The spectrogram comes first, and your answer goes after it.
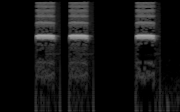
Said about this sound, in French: Au coup de sifflet, nous partons.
